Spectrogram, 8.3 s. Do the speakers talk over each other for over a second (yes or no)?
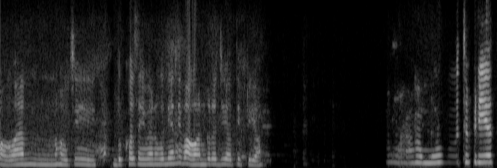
no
